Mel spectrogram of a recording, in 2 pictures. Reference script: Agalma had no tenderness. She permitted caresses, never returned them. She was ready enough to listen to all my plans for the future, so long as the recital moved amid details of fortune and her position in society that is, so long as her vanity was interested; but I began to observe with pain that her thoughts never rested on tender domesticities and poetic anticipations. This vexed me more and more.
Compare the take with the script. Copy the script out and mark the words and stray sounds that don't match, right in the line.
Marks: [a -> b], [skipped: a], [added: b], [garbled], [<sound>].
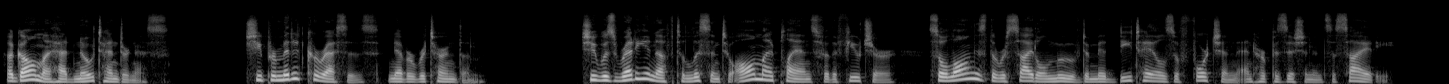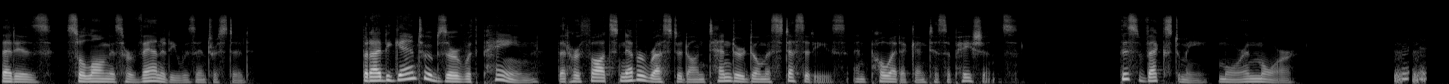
Agalma had no tenderness. She permitted caresses, never returned them. She was ready enough to listen to all my plans for the future, so long as the recital moved amid details of fortune and her position in society that is, so long as her vanity was interested; but I began to observe with pain that her thoughts never rested on tender domesticities and poetic anticipations. This vexed me more and more. [laugh]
